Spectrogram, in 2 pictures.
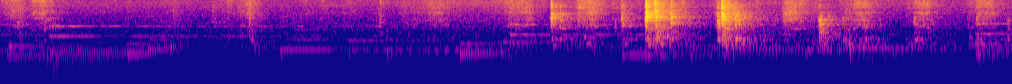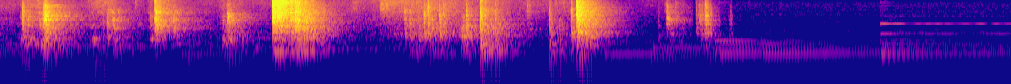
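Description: Background music with held notes, over a run of clatters, knocks and cloth rustles from about three seconds in, loudest around six and a half and eight seconds: a cheese press being released and its mould and follower handled and lifted out.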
